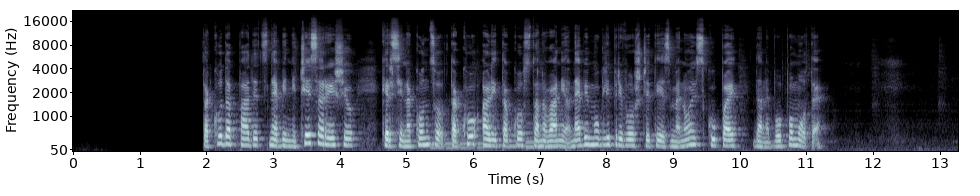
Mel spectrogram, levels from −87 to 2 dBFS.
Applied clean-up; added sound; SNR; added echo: neural mask model DeepFilterNet 3.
